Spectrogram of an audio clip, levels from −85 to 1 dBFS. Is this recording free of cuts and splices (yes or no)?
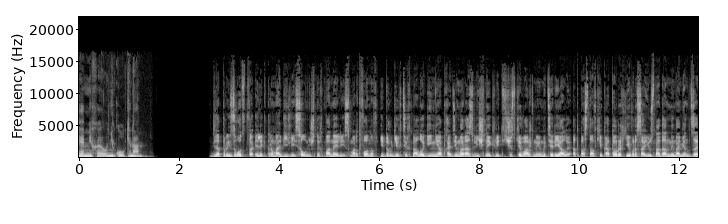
yes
